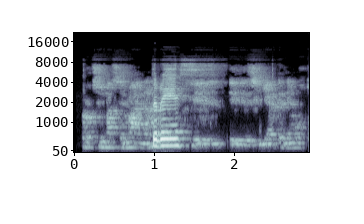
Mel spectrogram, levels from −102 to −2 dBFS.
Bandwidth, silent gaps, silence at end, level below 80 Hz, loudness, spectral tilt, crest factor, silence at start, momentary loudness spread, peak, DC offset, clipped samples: 9.4 kHz; none; 0.05 s; -70 dBFS; -20 LUFS; -2.5 dB/octave; 20 dB; 0.1 s; 14 LU; 0 dBFS; under 0.1%; under 0.1%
